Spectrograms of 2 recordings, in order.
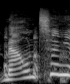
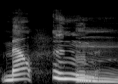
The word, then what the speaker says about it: mountain: 그 mountain이 아니라 mountain 뭐 그리고 button도 yeah. 단추도 button 이렇게 발음하잖아요. Swallowed. 그런 소리들이 이렇게 목 뒷구멍 뭐 뒤쪽에서 나는 소리거든요.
